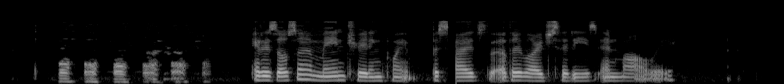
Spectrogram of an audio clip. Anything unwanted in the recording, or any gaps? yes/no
yes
